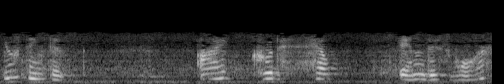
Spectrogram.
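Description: A woman playing a genteel grieving widow in 1940s radio drama, speaking in a measured, formal way. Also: a little high. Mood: solemn, wounded. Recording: tinny, band-limited old radio with faint noise.

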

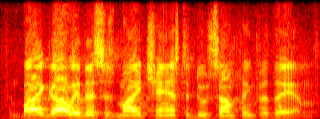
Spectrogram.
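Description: Muffled old radio, fed up american dad, middle aged, sarcastic, voice swings all over. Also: male voice, a little high, lively intonation, fast talker. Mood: decisive, eager. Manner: dry, sarcastic, exasperated. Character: exasperated, sardonic middle-aged American father. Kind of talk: 1950s American radio sitcom acting.

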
